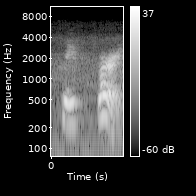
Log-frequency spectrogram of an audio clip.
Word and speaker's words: prefer: 그렇다면 하나만 마지막으로 더 예를 볼 건데 prefer 이거는 이제 사전에서 역시 들어보면 prefer 이렇게 발음이 나거든요.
